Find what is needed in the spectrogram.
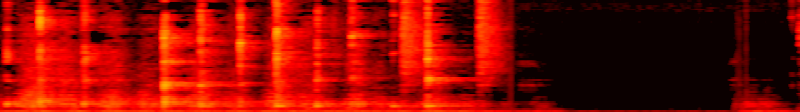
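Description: A quick, irregular run of light clicks or ticks over a low steady hum, stopping about two and a half seconds in.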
